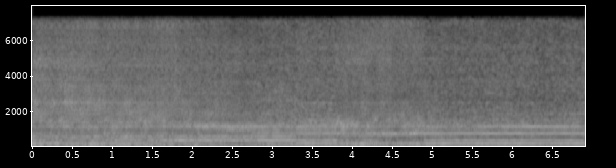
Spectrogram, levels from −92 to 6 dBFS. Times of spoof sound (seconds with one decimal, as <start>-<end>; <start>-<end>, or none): 0.0-2.8; 3.8-4.9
